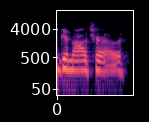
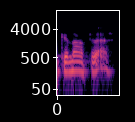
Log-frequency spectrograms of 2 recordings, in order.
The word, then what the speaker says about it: Ganatra: You got the T that you did the Indian pronunciation. Most people say Ganatra, like Sinatra. But but if I'm in India once in a while, someone will bust out with the Ganatra.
